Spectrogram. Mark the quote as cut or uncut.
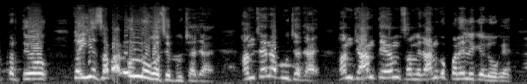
uncut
